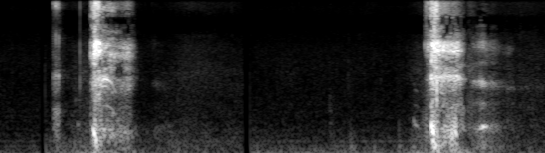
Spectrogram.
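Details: Two sharp sneezes, each preceded by a brief catch of breath; the sneezing was deliberately induced, usually with a cotton swab stick with the tip removed or a slender spray bottle dip tube.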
